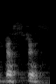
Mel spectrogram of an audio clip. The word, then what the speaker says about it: testes: is also called as, the pronunciation is same, testis, but the spelling differs, ES. One, it is IS, when it is more than one, it is called as ES. Pronunciation is same, testis, here also it is testis.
